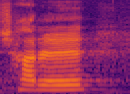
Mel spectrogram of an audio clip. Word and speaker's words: 샤를: 이 발음을 조심해야 됩니다, 여러분. 샤를 10세.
